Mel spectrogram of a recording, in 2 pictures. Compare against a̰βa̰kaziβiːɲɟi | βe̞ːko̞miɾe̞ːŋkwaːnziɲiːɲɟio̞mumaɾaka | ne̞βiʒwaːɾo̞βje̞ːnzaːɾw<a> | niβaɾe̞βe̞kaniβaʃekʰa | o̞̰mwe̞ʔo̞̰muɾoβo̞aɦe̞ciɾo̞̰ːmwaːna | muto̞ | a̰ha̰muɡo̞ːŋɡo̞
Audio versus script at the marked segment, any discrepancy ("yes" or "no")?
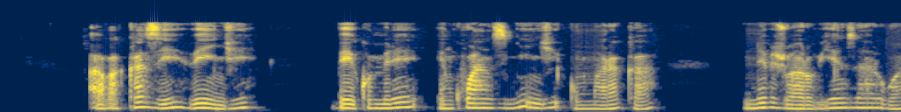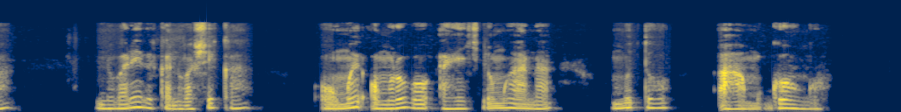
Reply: no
